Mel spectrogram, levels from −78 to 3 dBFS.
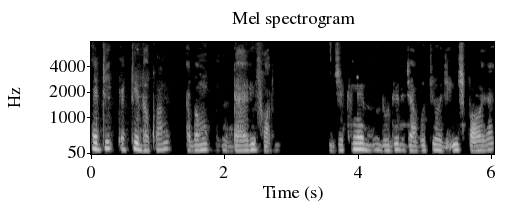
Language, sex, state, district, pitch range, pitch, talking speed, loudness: Bengali, male, West Bengal, Dakshin Dinajpur, 130-150 Hz, 135 Hz, 130 wpm, -24 LUFS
